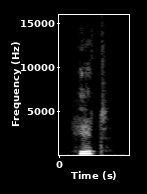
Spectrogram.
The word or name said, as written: hede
